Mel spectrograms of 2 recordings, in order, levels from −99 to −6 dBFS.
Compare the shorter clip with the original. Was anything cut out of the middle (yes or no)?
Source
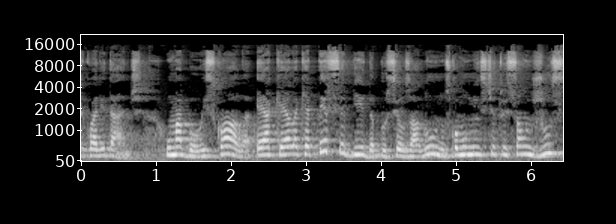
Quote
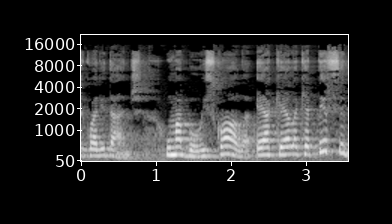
no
